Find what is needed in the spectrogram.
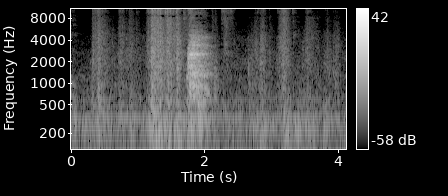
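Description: Breathy huffs and exhales from men taking a sip of straight whiskey, the loudest a short rush of breath between one and two seconds in.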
